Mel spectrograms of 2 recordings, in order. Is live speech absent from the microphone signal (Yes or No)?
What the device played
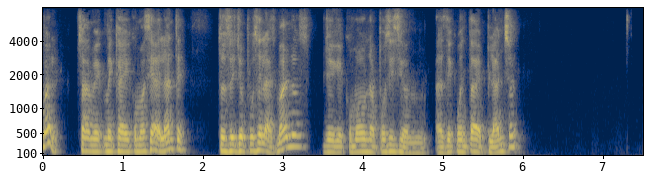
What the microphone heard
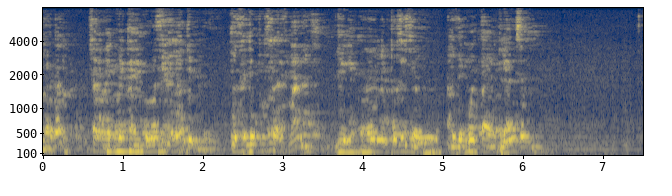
Yes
